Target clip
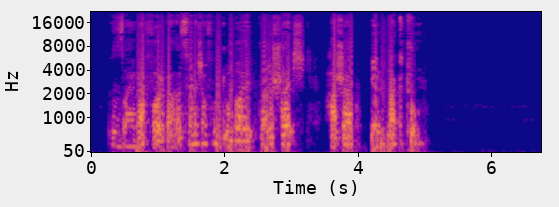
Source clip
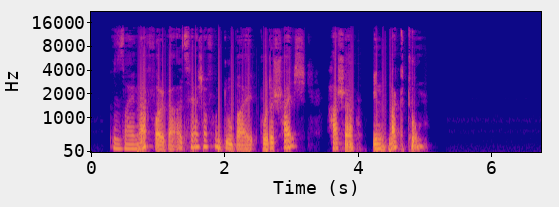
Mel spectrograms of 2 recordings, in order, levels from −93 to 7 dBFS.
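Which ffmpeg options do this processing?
-af "asetrate=66075,aresample=44100,atempo=0.66742,equalizer=f=170:t=o:w=2.3:g=-11,afftfilt=real='re*2*eq(mod(b,4),0)':imag='im*2*eq(mod(b,4),0)':win_size=2048:overlap=0.75,volume=2.5dB"

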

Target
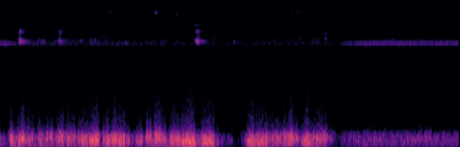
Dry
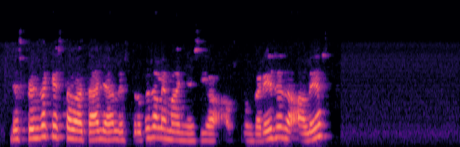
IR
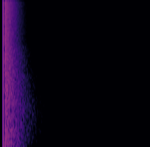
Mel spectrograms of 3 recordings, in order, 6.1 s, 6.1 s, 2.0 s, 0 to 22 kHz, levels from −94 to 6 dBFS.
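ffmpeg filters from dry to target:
-filter_complex "[0:a]asettb=1/sr,asplit=3[a][b][c];[a]atrim=end=1.164[d];[b]atrim=start=1.16:end=3.56,asetpts=PTS-STARTPTS,afade=t=in:d=0.004:c=qsin,afade=t=out:st=2.396:d=0.004:c=qsin,tiltshelf=f=1.2k:g=-3.5[e];[c]atrim=start=3.556[f];[d][e]acrossfade=d=0.004:c1=hsin:c2=qsin[g];[g][f]acrossfade=d=0.004:c1=qsin:c2=hsin,asplit=2[h][i];[i]adelay=70,lowpass=f=2.7k:p=1,volume=-14.5dB,asplit=2[j][k];[k]adelay=70,lowpass=f=2.7k:p=1,volume=0.24,asplit=2[l][m];[m]adelay=70,lowpass=f=2.7k:p=1,volume=0.24[n];[h][j][l][n]amix=inputs=4:normalize=0,afftfilt=real='re*lt(hypot(re,im),0.158)':imag='im*lt(hypot(re,im),0.158)':win_size=1024:overlap=0.75,acompressor=mode=upward:threshold=-43dB:ratio=2.5,afftfilt=real='re*(1-between(b*sr/4096,300,6200))':imag='im*(1-between(b*sr/4096,300,6200))':win_size=4096:overlap=0.75,afftfilt=real='hypot(re,im)*cos(2*PI*random(0))':imag='hypot(re,im)*sin(2*PI*random(1))':win_size=512:overlap=0.75,lowshelf=f=370:g=5.5,volume=10dB"

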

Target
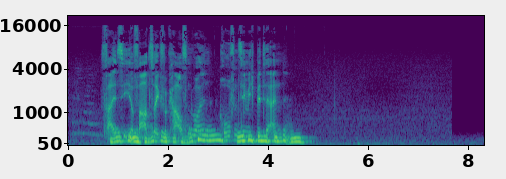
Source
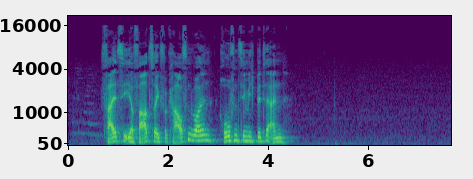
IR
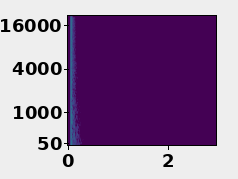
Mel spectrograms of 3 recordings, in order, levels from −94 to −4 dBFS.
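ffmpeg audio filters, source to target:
-filter_complex "[0:a]acrossover=split=240|1400|2900[a][b][c][d];[a]atempo=0.92[e];[b]acompressor=threshold=-42dB:ratio=4[f];[c]tremolo=f=0.56:d=0.87[g];[e][f][g][d]amix=inputs=4:normalize=0,volume=3.5dB"

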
